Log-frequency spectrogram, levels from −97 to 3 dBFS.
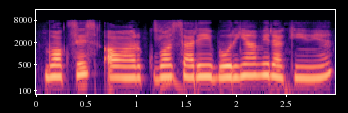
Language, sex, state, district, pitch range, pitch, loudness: Hindi, female, Punjab, Pathankot, 230-255 Hz, 240 Hz, -17 LUFS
